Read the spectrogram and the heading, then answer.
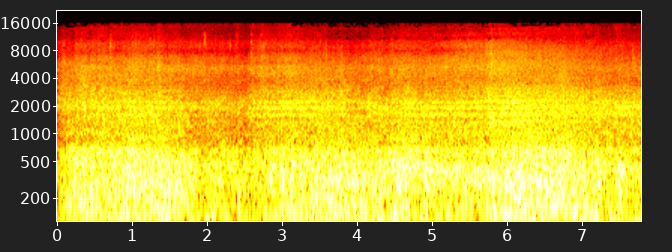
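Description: Steady, full-bodied wash of waves rolling in on the land of the Comox First Nation in the morning, a continuous broad roar with gentle surges rising and easing throughout, no voices.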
